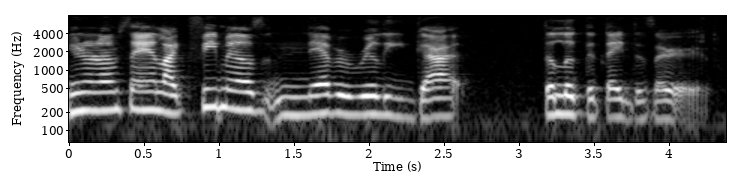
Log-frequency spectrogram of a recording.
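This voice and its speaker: A woman with an American accent speaks at medium pitch and a moderate pace. Her tone is bright and sharp, on a very clean recording with a silent background. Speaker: battle rapper. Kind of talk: casual chat.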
